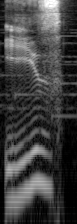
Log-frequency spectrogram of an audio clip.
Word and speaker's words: Ys: I think this is called Ease. An old friend of mine told me it's pronounced Ease, even though it's YS.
